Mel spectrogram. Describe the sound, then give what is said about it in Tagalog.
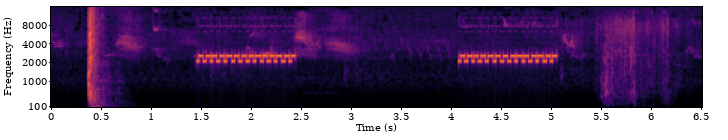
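A telephone rings twice at a house in Bicol around seven in the morning, with strong wind and a dark sky outside, each ring a steady, bright electronic trill lasting about a second, separated by a pause. A sharp thump comes before the first ring and a rustling noise follows. “Oh, Kuya Arnold, napatawag ka.”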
